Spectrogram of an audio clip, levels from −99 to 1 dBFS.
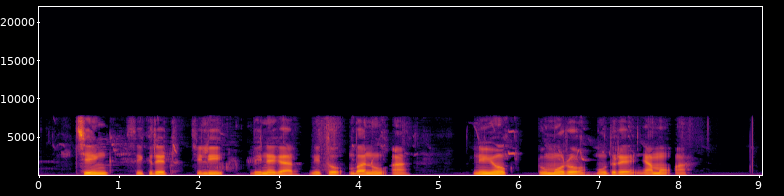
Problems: background sounds at intervals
